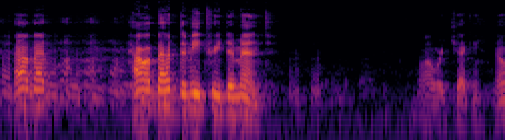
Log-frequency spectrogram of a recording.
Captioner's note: laughter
